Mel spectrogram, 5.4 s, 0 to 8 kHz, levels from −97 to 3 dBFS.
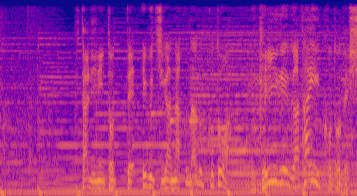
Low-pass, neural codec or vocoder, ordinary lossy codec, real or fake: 7.2 kHz; none; Opus, 32 kbps; real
